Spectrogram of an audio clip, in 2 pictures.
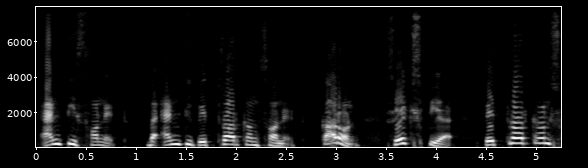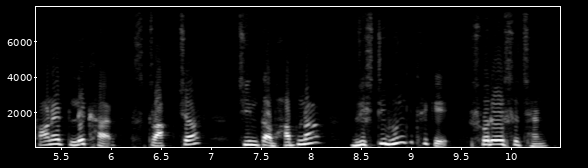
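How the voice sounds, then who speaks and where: A man narrating a scripted literature lesson in a measured, orderly way, addressing his students. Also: high voice, sing-song, darkish tone, no echo. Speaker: literature teacher. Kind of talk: scripted explanatory lecture narration.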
